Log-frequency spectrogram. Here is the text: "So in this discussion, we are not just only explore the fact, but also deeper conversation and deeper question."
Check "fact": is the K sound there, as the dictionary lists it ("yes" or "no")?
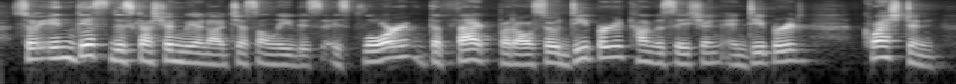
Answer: yes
